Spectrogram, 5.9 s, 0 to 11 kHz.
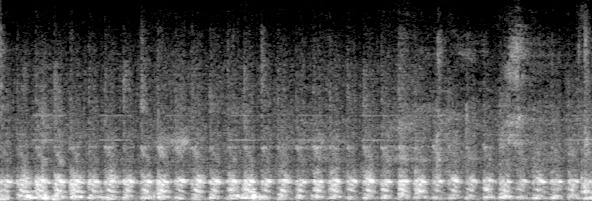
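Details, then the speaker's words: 1991 Audi 90 quattro sport 20v, off the road about 14–15 years, cranking evenly at about three pulses a second but never catching; has compression and spark, fuel pump not heard running, old gas suspected; sputtered only on starter fluid: crank no start, no fuel delivery. "okay so the 90 has compression has spark not getting fuel tested it with some starter fluid fired up in the sense that it sputtered and drank up the fluid that I gave it"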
